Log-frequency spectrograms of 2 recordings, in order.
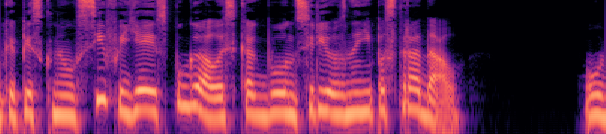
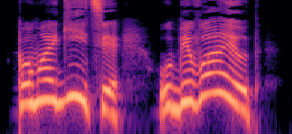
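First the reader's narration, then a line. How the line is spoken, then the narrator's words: Yelling. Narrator (Russian): орала я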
